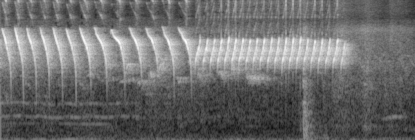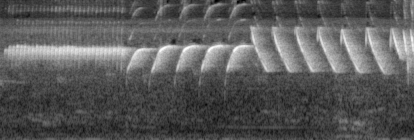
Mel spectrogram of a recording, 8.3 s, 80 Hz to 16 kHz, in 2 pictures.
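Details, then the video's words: Canary lure song for silent birds: a fast trill, a buzzy steady tour, a brief hush, then a pure whistle, arched notes and a series of descending sweeps. "Is Your Canary Silent⁉️🤫 Try This MAGICAL LURE for 5 Minutes!"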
